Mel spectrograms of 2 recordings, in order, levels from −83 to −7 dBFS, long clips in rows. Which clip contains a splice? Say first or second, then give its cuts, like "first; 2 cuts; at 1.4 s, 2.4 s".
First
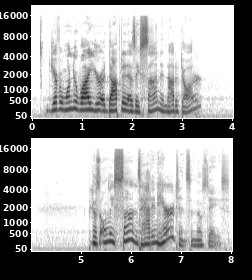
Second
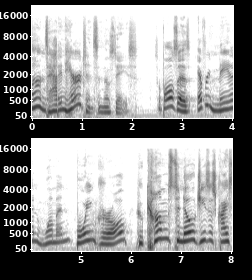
second; 3 cuts; at 2.3 s, 4.8 s, 6.0 s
